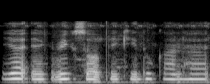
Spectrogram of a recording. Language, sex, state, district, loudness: Hindi, female, Jharkhand, Garhwa, -17 LUFS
